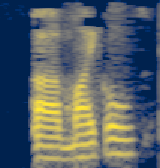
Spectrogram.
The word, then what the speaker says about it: Michaels: Michaels, M-I-C-H-A-E-L-S. – Got it. Gino, G-I-N-O, right? – Yes.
